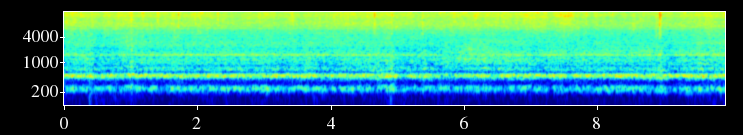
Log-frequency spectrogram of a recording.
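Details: Many honey bees swarming a bucket feeder of sugar water on a nice warm day, busy and feeding; a steady dense hum with strong bands low and mid, unbroken for the whole stretch, a few faint clicks.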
